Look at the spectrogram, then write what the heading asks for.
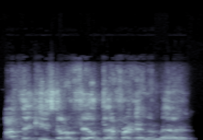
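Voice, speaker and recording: A man's voice: on the high side, fast, heavy background noise. A man joking casually with colleagues as an actor at a table read.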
